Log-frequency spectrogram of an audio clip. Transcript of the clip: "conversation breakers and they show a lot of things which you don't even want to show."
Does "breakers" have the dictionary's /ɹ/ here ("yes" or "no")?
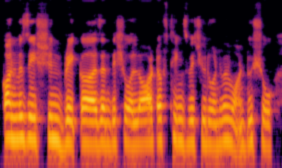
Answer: yes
